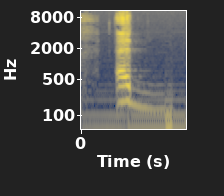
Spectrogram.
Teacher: اما طلع اللسان لسقف الحنك قطع الصوت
